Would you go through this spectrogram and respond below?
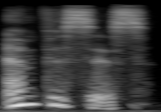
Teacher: in the word emphasis, the stress is on the first syllable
